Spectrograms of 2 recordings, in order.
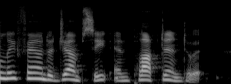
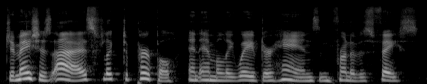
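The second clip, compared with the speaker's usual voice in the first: plain reading voice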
